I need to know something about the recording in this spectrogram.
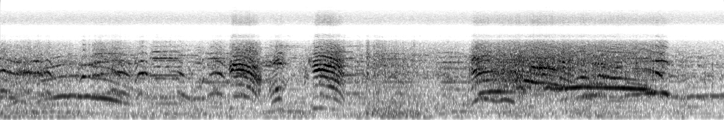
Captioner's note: speaks in foreign language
